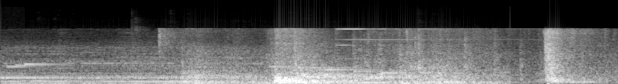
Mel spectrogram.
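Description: A door slides shut with a heavy clunk, followed by the steady mechanical rumble of an elevator descending, ending in another short thud as it stops.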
